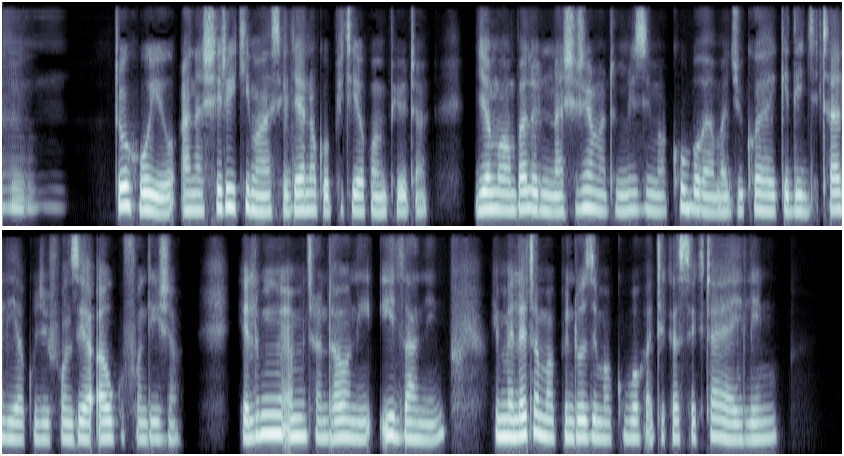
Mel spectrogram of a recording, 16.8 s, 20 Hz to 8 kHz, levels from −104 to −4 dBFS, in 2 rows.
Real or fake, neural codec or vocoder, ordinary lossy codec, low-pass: fake; codec, 16 kHz, about 1 kbps, DyCAST, with the encoder's durations; MP3, 48 kbps; 7.2 kHz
